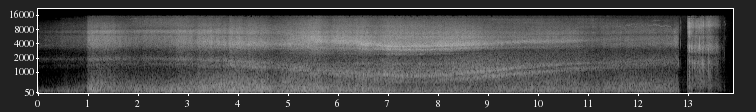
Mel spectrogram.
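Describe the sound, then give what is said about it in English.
A voice imitates a spaceship landing: a long, breathy, roaring whoosh with a wavering whistle-like tone that sweeps down and back, held steadily for about twelve seconds before it cuts off abruptly. “I feel like you could also really do the sound effect of a spaceship landing.”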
